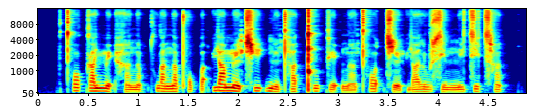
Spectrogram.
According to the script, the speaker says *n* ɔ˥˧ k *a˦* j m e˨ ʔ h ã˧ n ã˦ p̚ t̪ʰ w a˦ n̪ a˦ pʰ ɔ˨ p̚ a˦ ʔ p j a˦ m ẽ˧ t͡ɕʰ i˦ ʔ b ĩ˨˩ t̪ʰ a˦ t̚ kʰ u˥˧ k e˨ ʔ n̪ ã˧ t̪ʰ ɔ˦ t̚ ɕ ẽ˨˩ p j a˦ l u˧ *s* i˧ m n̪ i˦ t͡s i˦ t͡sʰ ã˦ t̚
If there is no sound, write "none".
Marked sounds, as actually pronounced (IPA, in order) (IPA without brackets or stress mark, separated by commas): t̪ʰ, a˦, s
